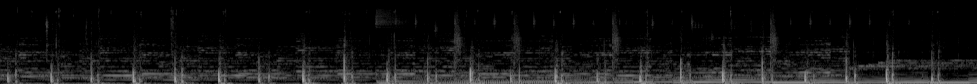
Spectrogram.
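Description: Quick, evenly spaced footsteps clatter along at a hurried pace as someone rushes from a lift towards the laboratories, each step a sharp tap, with a low sustained drone swelling up underneath halfway through.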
